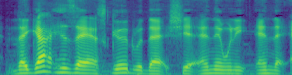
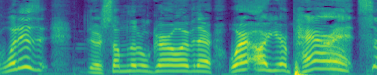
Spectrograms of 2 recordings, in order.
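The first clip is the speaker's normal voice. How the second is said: mock scared yell; 7 semitones higher, 7 dB louder than usual. Lost in the haunted maze, shouting nervously at a little girl. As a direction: call out scared into the dark.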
